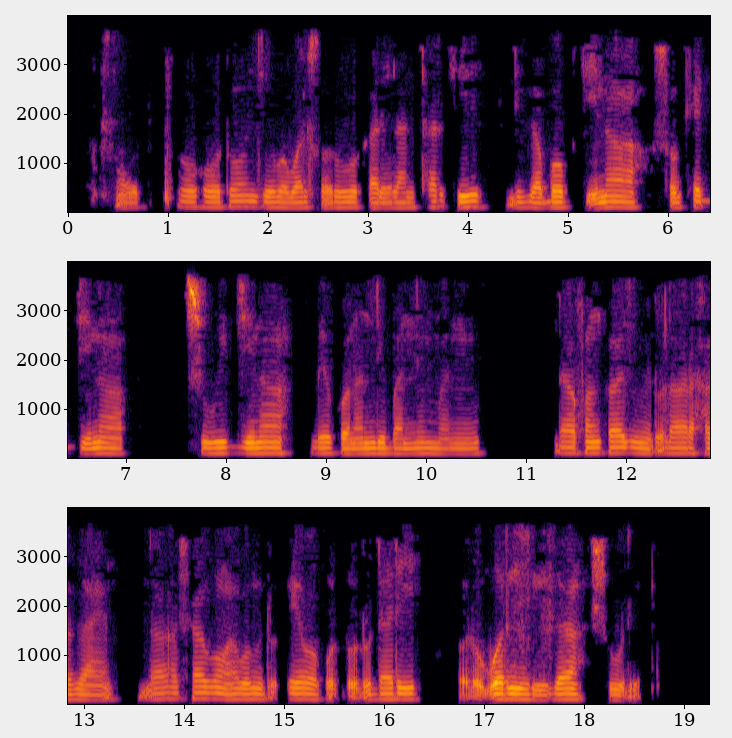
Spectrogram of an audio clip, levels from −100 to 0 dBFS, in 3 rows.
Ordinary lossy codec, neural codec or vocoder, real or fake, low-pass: MP3, 24 kbps; none; real; 3.6 kHz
